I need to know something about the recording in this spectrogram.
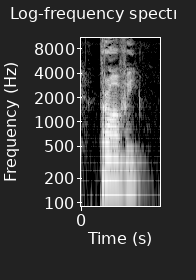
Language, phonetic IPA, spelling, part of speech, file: Ukrainian, [ˈpraʋei̯], правий, adjective, Uk-правий.ogg
- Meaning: right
